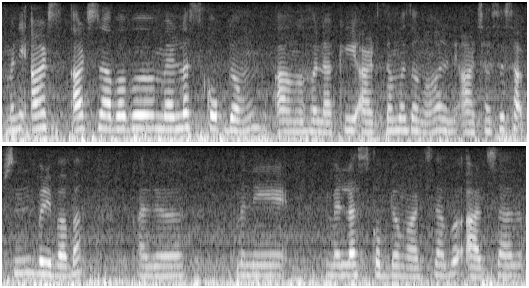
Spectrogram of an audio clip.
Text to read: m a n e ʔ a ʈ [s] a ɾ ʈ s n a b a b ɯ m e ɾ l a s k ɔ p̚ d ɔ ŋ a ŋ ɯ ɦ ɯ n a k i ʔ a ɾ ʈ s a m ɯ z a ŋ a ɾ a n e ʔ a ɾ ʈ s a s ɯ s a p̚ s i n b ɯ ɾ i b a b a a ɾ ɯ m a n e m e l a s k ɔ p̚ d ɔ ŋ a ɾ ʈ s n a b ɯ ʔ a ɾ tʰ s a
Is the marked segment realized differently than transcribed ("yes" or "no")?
no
